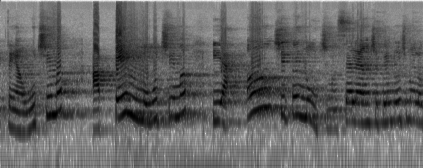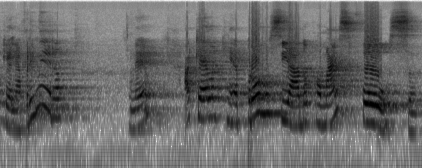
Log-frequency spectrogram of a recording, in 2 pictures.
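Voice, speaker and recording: Brazilian woman, primary teacher, high voice, drawn-out and emphatic, taped remote lesson with a ringing echo. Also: a little mellow. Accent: Brazilian Portuguese. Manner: slow, emphatic, stretches out syllables; asks questions and answers them for the class. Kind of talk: recorded remote grammar lesson for children. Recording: echoey room with long reverb.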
